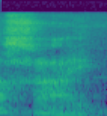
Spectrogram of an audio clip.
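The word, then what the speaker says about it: חי: you still have it this is called a high which is spelled c-h-a-i not to be confused with the t i cannot believe that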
